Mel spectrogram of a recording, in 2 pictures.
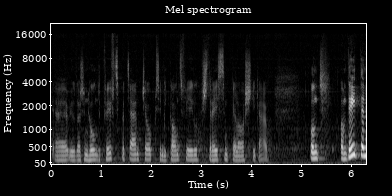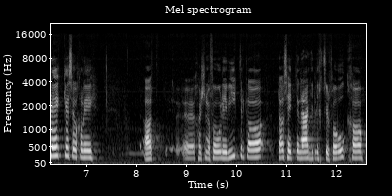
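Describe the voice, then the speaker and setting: A man in his late fifties with a Swiss German accent, frankly telling his own story in a talk, halting often with fillers. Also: on the high side, darkish tone. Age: 50s. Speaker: speaker giving a personal testimony. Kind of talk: personal testimony talk with slides.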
